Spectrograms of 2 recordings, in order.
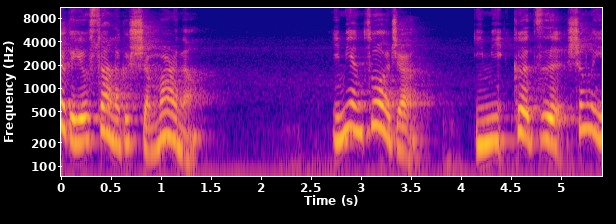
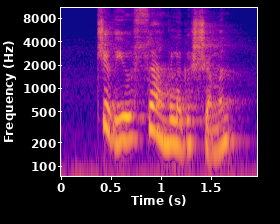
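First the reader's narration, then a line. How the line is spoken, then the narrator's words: Muttering to oneself. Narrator (Chinese): 嘴里咕咕哝哝自言自语道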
